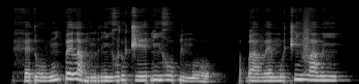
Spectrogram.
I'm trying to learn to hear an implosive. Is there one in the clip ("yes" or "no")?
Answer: yes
